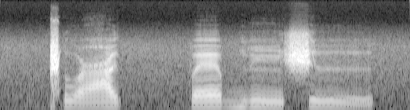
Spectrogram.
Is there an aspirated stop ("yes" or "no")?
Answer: no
